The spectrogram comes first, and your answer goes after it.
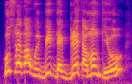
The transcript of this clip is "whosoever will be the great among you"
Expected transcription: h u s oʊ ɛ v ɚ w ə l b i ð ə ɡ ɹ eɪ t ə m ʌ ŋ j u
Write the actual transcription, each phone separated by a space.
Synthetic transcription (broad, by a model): h u s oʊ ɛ v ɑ w ə l b i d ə ɡ ɹ eɪ t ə m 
